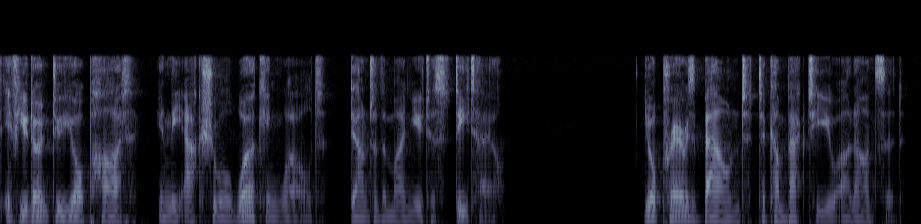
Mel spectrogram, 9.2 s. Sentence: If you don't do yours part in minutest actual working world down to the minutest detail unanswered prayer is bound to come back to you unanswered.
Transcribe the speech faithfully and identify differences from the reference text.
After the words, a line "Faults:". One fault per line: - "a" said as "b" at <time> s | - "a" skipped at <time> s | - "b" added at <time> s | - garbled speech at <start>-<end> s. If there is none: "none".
If you don't do your part in the actual working world down to the minutest detail your prayer is bound to come back to you unanswered.
Faults:
- "yours" said as "your" at 0.6 s
- "minutest" said as "the" at 1.7 s
- "unanswered" said as "your" at 6.4 s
